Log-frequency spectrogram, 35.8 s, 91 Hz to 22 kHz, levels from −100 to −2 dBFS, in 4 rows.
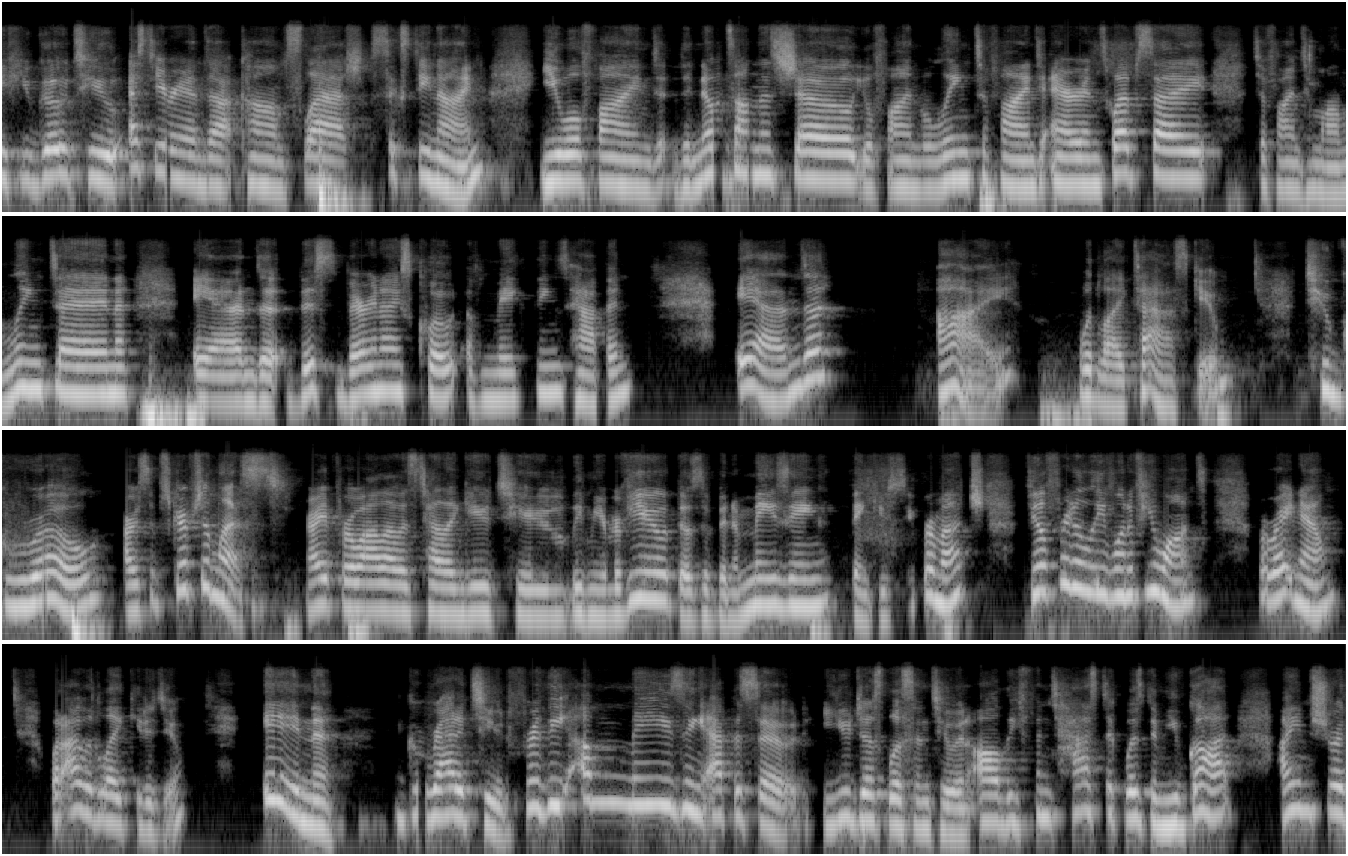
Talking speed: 180 wpm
